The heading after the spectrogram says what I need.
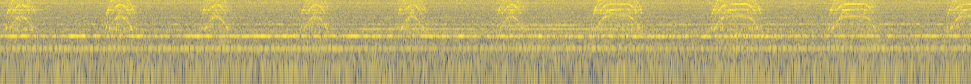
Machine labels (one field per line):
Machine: slide rail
